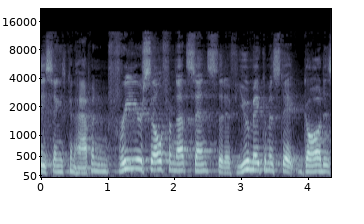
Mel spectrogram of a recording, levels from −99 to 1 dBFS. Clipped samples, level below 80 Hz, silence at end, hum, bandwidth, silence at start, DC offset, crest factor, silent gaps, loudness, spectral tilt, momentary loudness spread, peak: under 0.1%; -60 dBFS; 0 s; none; 13 kHz; 0 s; under 0.1%; 14 dB; none; -25 LUFS; -6 dB/octave; 7 LU; -8 dBFS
